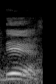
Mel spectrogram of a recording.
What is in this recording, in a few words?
"dea", Ansus; light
